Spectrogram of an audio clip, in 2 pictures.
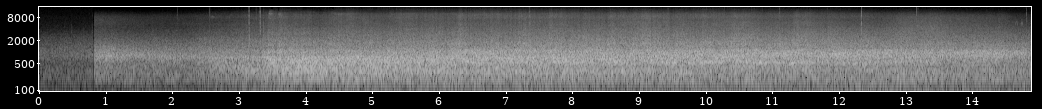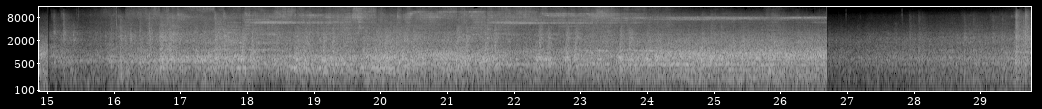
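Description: Electric commuter trains passing, in shots joined by abrupt cuts. First comes the steady rolling noise of a train going by. From about halfway, wheels clatter across a steel girder bridge with thin high wheel squeals. Near the end the sound cuts to the rising noise of another train approaching.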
